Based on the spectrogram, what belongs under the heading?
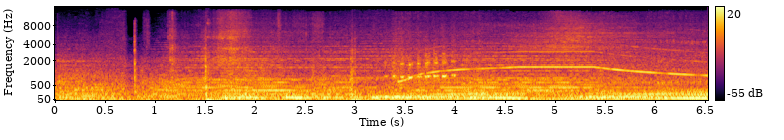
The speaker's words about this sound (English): Renee and Jack drive away at speed.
